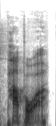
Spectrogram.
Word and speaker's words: Papua: I kept calling it Papua or something like that. It's Papua.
